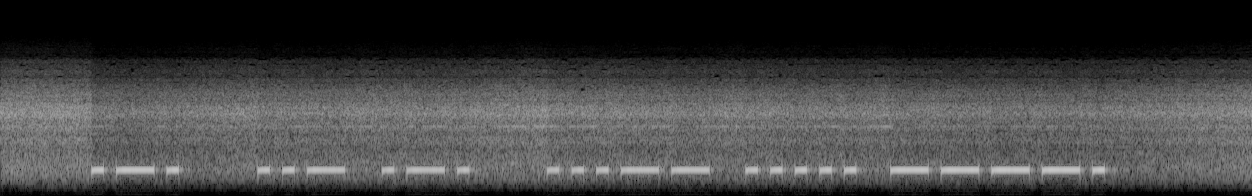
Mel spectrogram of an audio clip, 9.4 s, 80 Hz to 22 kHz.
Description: Morse code, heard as a keyed tone, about 13 wpm, 530 Hz, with radio static and room echo. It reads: R UR 359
